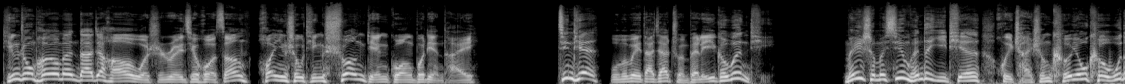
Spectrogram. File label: Mandarin; 瑞奇（双点校园）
